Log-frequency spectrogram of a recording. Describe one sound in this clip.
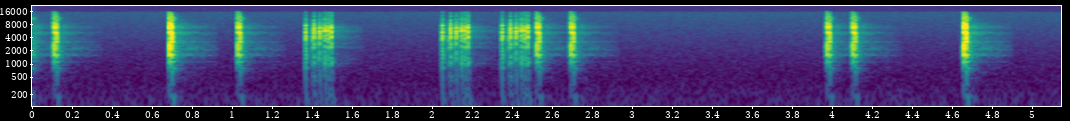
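Keys click sharply on a keyboard.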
